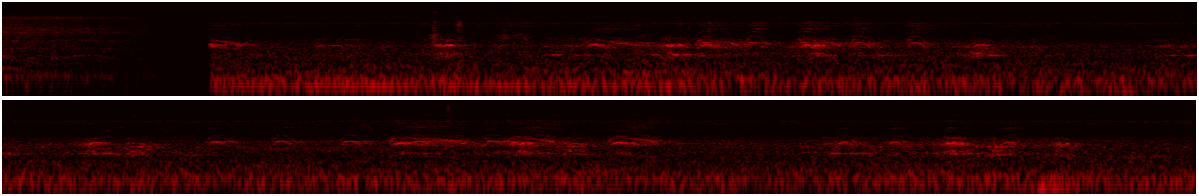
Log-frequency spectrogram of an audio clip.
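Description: Faint, repeated short bird calls chattering over a low steady hum. They start abruptly about a second in, after near silence.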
